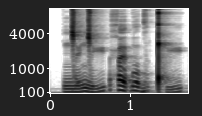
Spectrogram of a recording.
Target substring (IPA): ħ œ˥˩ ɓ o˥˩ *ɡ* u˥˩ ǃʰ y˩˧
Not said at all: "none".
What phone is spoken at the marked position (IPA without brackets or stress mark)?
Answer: ɡ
